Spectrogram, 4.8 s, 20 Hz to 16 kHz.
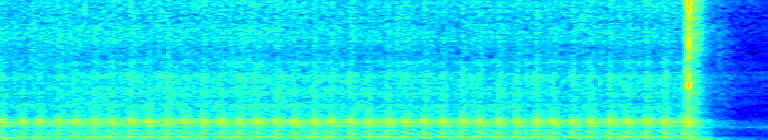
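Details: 1997 VW Polo 1.4 petrol, cold start: steady starter churn at about three turns a second with no catch or firing, long crank, fuel smell. Many parts already replaced; faulty coolant temperature sensor falsely reading warm.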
